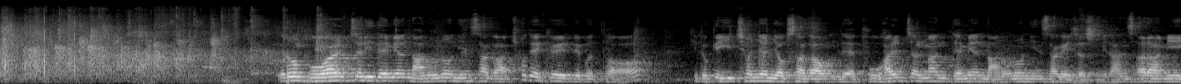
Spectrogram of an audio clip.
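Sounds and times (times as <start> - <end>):
church congregation applauding at an Easter service: 0.0 - 3.5
speech: 2.8 - 11.8.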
